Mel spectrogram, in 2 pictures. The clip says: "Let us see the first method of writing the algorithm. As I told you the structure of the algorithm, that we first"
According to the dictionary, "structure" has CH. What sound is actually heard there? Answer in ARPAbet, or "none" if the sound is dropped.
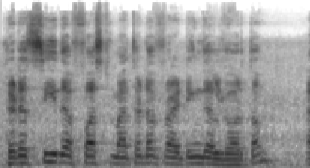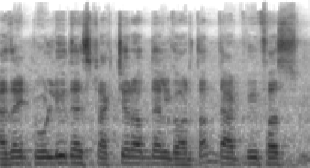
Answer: CH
